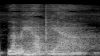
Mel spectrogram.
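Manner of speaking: hushed, conspiratorial offer; breathy unvoiced teasing take; mock whisper. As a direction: whisper "Let me help you out." as a sly secret. Teasing offer, whispered then slowed.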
